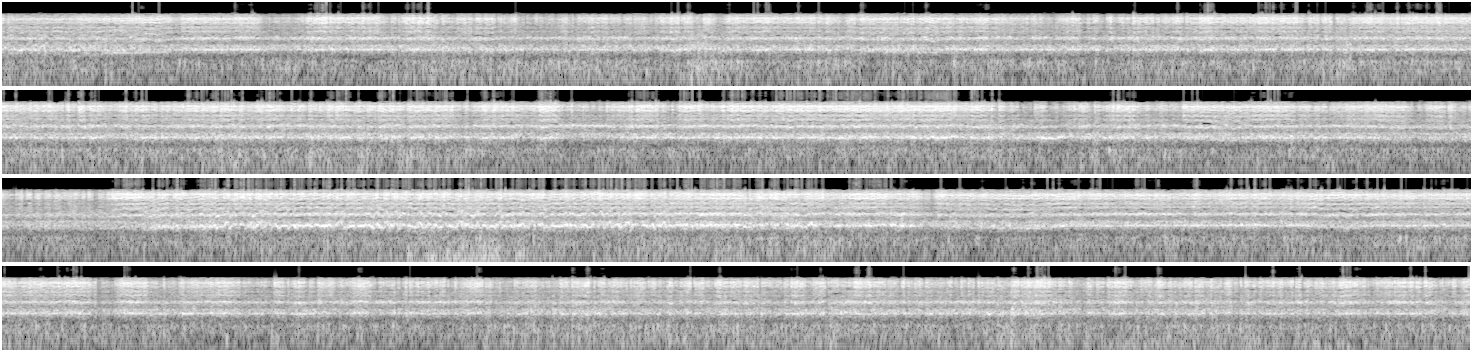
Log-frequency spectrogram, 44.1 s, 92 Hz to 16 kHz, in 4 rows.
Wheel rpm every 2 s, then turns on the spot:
210, 230, 230, 230, 230, 240, 240, 240, 230, 230, 220, 200, 190, 200, 220, 230, 230, 230, 230, 230, 230, 230.
none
